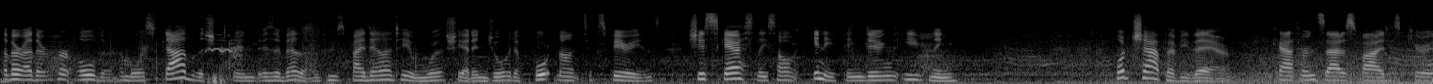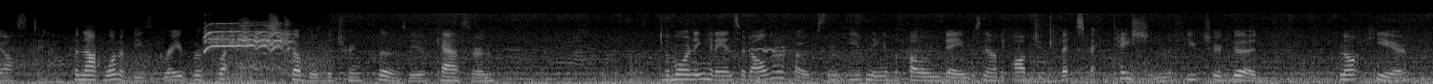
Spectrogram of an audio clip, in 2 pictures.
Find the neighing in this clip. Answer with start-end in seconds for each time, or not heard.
2.0-3.0, 16.3-17.3, 21.8-22.9.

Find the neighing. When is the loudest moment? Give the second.
17 s.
